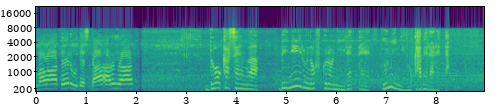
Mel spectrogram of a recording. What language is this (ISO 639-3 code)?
jpn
